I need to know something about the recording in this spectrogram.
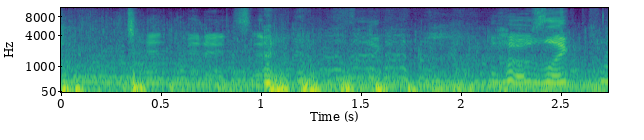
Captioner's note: laughter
